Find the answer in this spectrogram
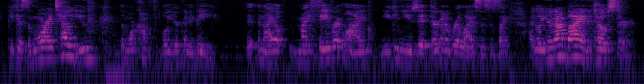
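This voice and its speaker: At a very fast pace, a woman with a fairly low pitch sounds animated, her loudness swinging widely and her pitch varying in an ordinary way amid audible room echo. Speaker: real estate agent. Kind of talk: training session.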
